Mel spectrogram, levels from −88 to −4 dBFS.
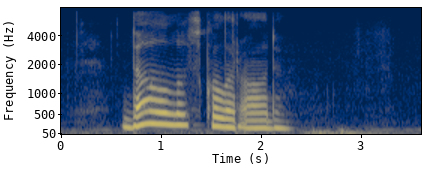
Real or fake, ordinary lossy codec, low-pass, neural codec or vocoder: fake; none; 7.2 kHz; codec, 16 kHz, 6 kbps, DAC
